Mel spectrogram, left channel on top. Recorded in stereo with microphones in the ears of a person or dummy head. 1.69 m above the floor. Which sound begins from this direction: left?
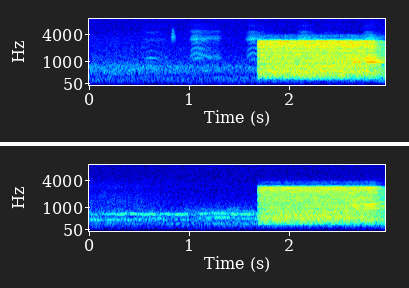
A buzzer, at 1.7 s.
